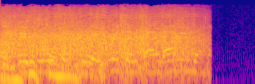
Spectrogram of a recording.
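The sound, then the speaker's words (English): A crowd claps and cheers in a dense, steady wash of applause with shouting voices mixed in, lasting about two seconds before cutting off abruptly. “And it's an applause line.”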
